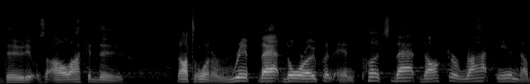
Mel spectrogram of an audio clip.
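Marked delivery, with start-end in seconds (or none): none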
